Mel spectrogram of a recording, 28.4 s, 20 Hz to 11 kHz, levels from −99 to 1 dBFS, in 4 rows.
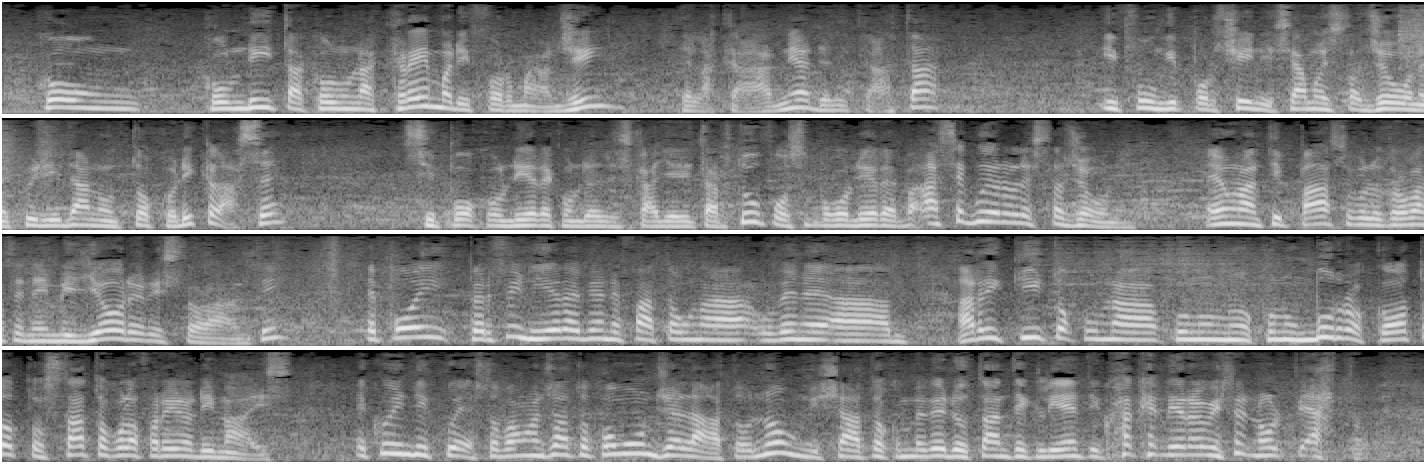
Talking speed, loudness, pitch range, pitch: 185 wpm, -17 LUFS, 175-230 Hz, 200 Hz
